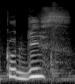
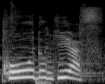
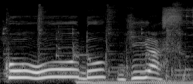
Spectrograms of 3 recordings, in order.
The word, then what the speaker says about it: Code Geass: Quand c'est écrit, je dis, ah, ça doit être de l'anglais, on va prononcer Code Geass.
